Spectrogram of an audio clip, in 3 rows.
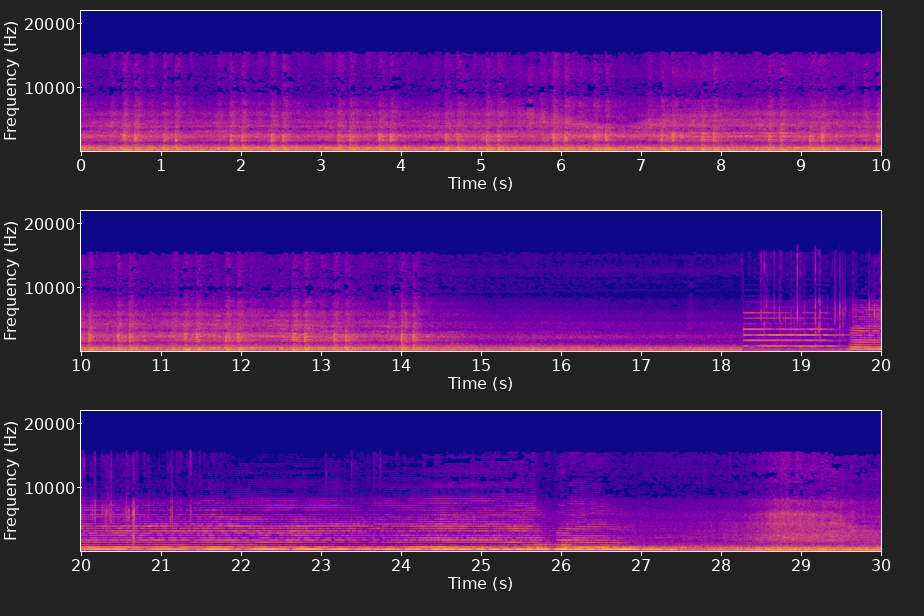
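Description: An Indian express train running through at speed, its rumble and wheel clatter fading away over the first half. Then a train horn sounds: a short blast about 18 seconds in, followed by a long, loud blast that dips slightly in pitch about three-quarters of the way through.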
